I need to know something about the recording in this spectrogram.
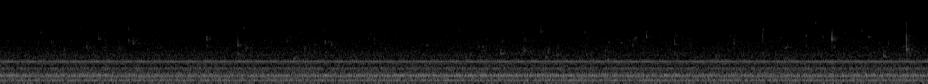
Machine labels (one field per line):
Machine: pump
